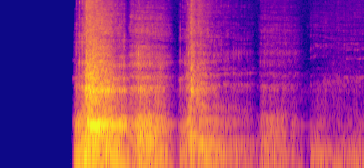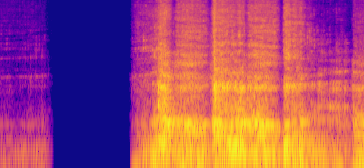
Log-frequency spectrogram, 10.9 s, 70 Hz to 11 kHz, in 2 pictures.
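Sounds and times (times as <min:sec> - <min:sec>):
lion roaring: 0:01.1 - 0:06.2, 0:07.4 - 0:10.9.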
